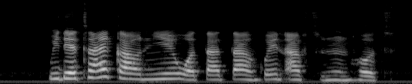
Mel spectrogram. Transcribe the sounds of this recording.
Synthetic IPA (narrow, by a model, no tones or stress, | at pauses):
widetaɪkãʊnːiewɔtatãnkwɛ̃naftənũnɦɔt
